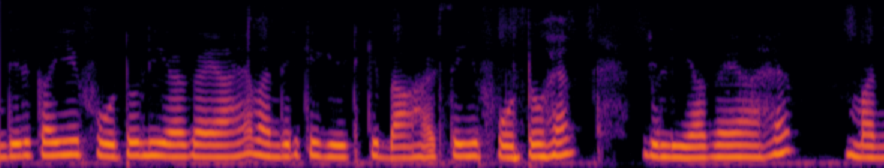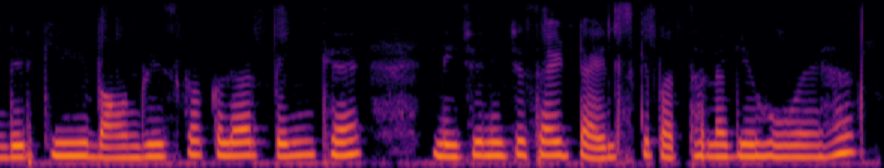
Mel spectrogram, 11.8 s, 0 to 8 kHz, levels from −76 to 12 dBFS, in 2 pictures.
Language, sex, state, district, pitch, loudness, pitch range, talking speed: Hindi, female, Jharkhand, Jamtara, 220 Hz, -19 LUFS, 210-235 Hz, 185 wpm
